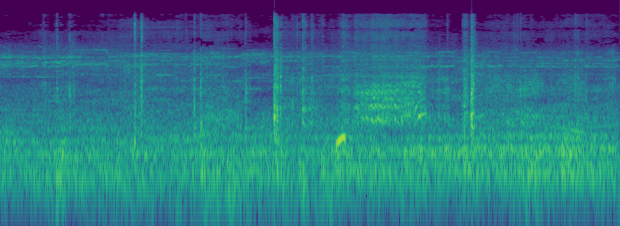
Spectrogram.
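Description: Skateboard wheels rolling on a concrete skatepark bowl with a steady rumble, broken by a couple of sharp clacks from the board, about three seconds in and again near five seconds.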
